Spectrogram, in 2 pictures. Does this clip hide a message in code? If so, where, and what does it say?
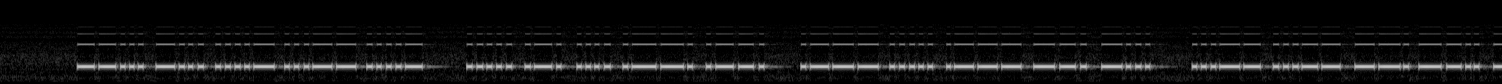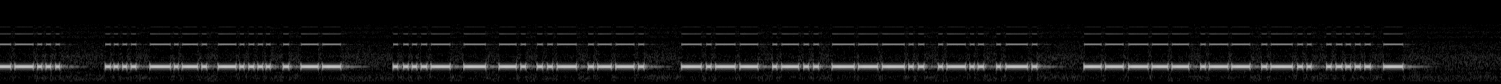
Yes: Morse code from 0.7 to 29.1 s, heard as a keyed tone, hand-sent with a straight key, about 26 wpm, 830 Hz, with room echo. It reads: 7B434 5RHPP J5JGB 33GZ7 HC6EM 4TNUP YL8LR 0WL5T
